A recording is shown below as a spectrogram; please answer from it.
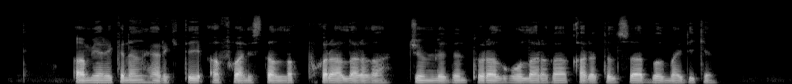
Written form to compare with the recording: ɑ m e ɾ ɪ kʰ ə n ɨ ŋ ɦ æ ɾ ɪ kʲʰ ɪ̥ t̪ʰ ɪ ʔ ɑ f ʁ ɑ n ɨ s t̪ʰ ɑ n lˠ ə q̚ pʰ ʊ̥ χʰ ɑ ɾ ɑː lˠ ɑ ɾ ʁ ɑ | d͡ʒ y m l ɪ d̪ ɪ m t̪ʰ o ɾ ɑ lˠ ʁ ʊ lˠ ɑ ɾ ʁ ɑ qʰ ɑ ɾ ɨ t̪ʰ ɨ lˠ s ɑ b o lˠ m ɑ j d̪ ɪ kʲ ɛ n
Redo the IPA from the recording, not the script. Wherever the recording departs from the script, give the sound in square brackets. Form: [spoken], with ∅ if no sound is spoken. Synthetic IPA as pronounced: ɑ m e ɾ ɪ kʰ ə n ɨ ŋ ɦ æ ɾ ɪ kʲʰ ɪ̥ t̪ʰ ɪ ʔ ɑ f ʁ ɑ n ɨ s [t̪] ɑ n lˠ ə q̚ pʰ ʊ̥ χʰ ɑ ɾ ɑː lˠ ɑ ɾ ʁ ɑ | d͡ʒ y m l ɪ d̪ ɪ [n] t̪ʰ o ɾ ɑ lˠ ʁ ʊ lˠ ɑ ɾ ʁ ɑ qʰ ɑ ɾ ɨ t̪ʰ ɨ lˠ s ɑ b o lˠ m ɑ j d̪ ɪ kʲ ɛ n

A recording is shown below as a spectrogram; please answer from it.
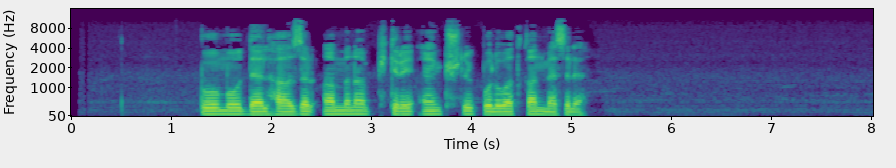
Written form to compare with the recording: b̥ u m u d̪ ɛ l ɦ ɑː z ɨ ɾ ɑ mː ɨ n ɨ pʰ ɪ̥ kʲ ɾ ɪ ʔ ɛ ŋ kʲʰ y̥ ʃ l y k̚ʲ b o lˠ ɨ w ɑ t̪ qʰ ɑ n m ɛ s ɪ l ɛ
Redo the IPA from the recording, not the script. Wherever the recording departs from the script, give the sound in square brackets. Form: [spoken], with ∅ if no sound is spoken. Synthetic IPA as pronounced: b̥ u m u d̪ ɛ l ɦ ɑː z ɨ ɾ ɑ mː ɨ n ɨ pʰ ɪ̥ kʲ ɾ ɪ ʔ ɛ ŋ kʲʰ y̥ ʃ l y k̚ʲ b o lˠ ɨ w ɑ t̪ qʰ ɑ n m ɛ s ɪ l ɛ

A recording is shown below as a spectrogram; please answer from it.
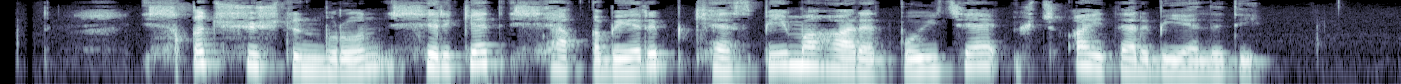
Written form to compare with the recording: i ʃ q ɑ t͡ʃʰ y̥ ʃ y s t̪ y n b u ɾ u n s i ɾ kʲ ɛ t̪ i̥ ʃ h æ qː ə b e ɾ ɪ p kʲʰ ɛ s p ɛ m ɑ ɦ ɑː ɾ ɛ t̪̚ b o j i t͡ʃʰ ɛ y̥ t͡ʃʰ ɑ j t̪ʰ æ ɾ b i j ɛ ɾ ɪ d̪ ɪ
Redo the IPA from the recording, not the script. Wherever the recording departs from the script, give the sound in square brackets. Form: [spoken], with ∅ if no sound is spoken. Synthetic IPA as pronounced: i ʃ q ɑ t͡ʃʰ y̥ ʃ y [ʃ] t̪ y n b u ɾ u n [ʃ] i ɾ kʲ ɛ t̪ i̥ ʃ h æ qː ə b e ɾ ɪ p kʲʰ ɛ s p [i] m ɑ ɦ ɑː ɾ ɛ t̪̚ b o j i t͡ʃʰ ɛ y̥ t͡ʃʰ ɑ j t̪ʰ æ ɾ b i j ɛ [l] ɪ d̪ ɪ

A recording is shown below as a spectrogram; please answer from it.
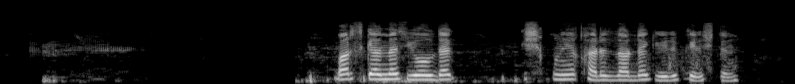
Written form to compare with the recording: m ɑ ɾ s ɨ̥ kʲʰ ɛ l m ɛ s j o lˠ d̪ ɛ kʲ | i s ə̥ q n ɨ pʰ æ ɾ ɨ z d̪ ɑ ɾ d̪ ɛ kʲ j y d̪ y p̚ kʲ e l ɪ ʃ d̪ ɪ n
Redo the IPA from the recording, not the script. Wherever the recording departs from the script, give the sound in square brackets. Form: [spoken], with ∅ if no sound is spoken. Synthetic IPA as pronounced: [b] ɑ ɾ s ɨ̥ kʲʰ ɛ l m ɛ s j o lˠ d̪ ɛ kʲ | i [ʃ] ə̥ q n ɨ [qʰ] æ ɾ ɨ z d̪ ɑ ɾ d̪ ɛ kʲ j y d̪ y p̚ kʲ e l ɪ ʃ [t̪] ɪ n

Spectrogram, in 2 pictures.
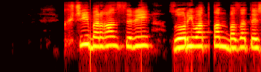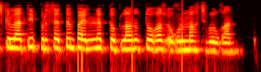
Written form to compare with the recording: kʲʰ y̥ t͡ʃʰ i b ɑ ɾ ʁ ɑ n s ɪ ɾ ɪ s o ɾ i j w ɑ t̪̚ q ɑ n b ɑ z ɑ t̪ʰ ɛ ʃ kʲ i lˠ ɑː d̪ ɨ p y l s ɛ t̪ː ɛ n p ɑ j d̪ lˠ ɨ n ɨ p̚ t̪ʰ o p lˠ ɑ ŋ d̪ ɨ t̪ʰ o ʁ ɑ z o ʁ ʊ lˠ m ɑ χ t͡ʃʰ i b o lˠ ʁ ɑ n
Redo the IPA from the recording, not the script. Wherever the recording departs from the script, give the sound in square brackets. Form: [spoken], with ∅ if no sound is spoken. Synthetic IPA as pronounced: kʲʰ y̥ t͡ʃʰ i b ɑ ɾ ʁ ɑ n s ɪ ɾ ɪ [z] o ɾ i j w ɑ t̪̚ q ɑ n b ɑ z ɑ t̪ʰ ɛ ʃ kʲ i lˠ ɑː [t̪] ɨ p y [ɾ] s ɛ t̪ː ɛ n p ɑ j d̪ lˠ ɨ n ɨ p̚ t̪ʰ o p lˠ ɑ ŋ d̪ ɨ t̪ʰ o ʁ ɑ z o ʁ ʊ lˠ m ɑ χ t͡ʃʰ i b o lˠ ʁ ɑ n

